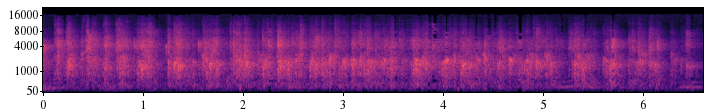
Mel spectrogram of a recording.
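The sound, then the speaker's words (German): Sustained applause from an audience welcoming a journalist guest, a dense wash of many hands clapping steadily at even loudness for several seconds, with no talking over it. “Noch ein Applaus und ein herzliches Willkommen bitte für Herrn Thumann.”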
